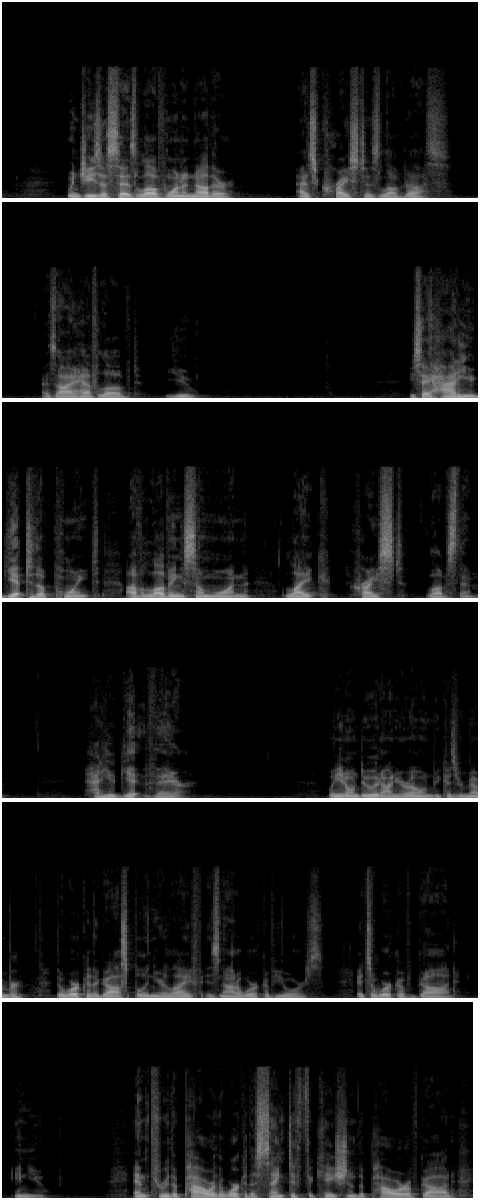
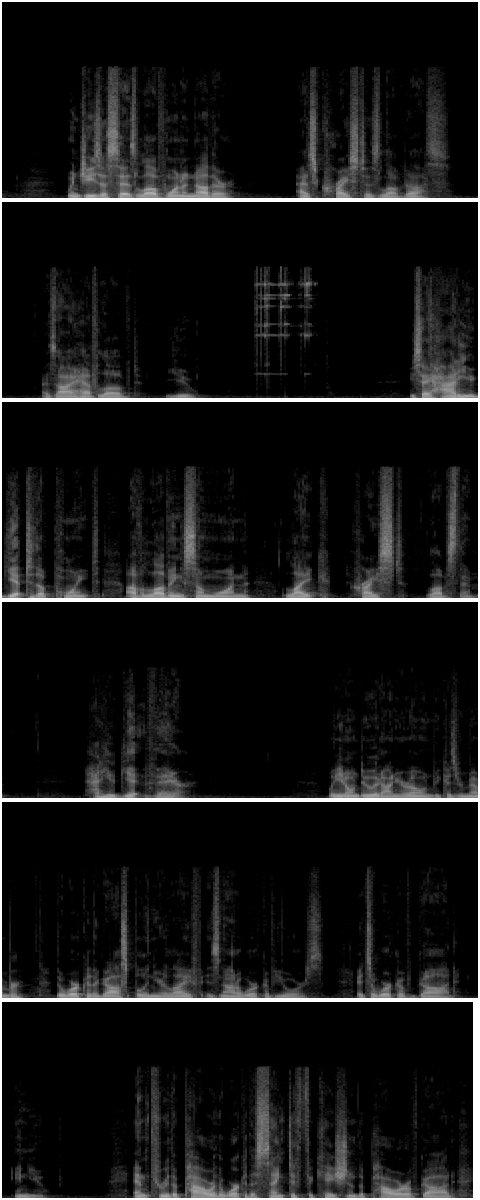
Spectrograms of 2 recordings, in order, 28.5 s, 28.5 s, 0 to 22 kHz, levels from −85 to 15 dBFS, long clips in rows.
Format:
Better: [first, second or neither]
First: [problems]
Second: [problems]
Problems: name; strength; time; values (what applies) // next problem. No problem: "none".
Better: first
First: none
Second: jangling keys; faint; at 7.5 s; peak 15 dB below the speech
